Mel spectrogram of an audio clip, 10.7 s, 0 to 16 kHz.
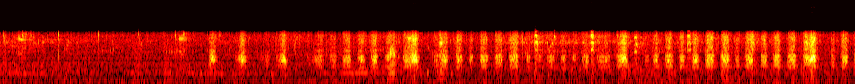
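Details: Red-billed hornbill foraging at Gowrie dam, Djuma Game Reserve, South Africa, morning of 20 March 2021: sparse clucks building into a fast, regular series of loud pulsed notes, faint birdsong behind.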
